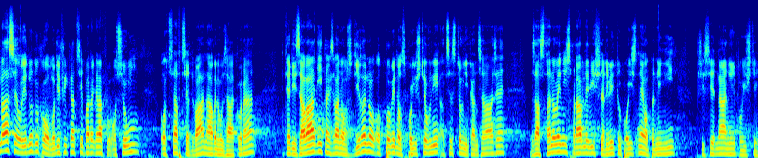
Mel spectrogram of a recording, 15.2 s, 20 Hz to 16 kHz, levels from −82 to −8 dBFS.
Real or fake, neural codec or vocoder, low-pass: fake; codec, 44.1 kHz, 2.6 kbps, SNAC; 14.4 kHz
